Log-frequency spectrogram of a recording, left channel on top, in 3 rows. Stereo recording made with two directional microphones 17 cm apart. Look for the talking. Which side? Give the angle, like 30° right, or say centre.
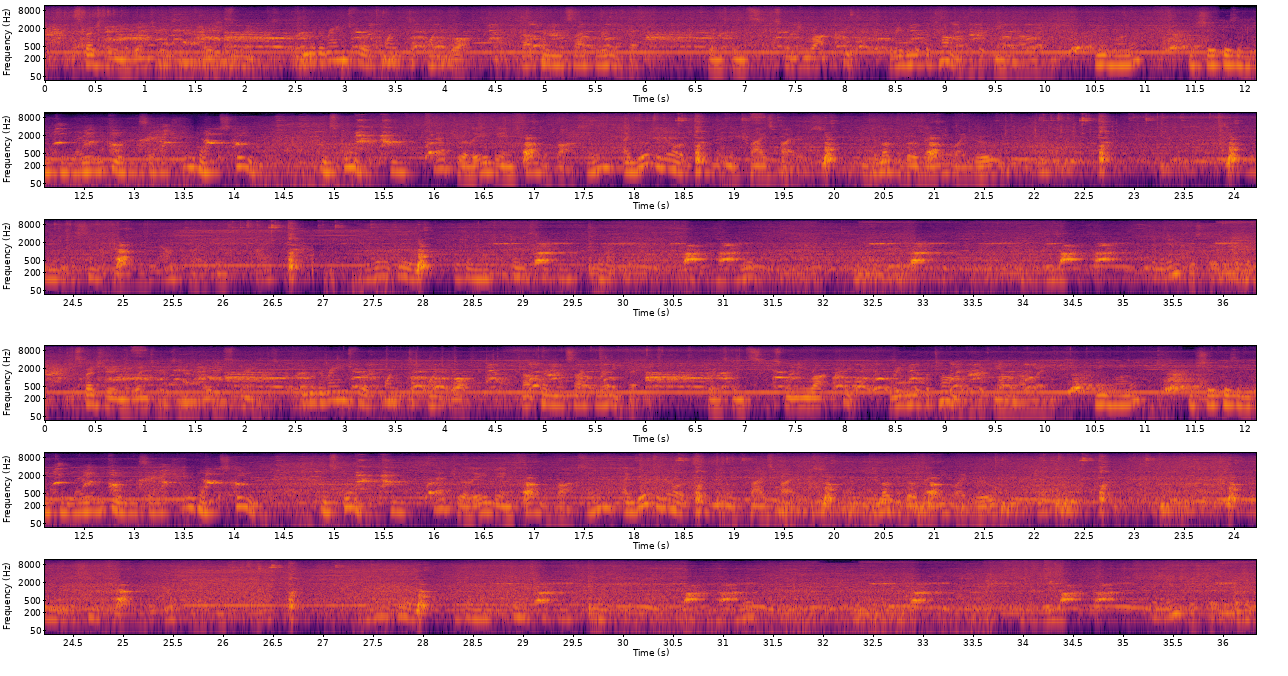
centre.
